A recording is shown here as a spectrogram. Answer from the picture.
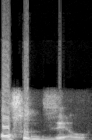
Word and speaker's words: Ossenzeel: So you're in, is it Ossenzeel? Is that the correct pronunciation? Yeah, that's right.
